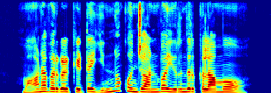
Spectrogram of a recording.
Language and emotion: Tamil, sad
